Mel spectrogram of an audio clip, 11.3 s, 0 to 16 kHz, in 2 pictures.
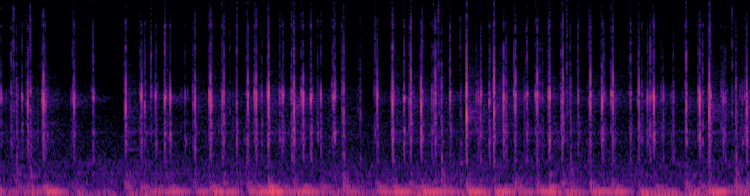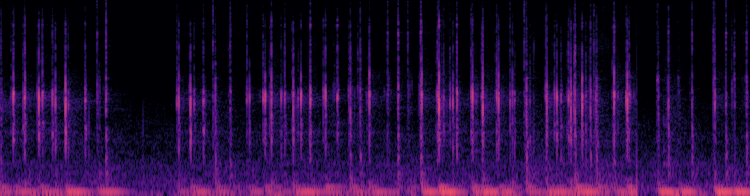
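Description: Typing on a Logitech G715 wireless mechanical keyboard with GX Red linear switches and PBT keycaps: a quick, steady stream of key clacks, with a brief pause a little past halfway.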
